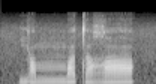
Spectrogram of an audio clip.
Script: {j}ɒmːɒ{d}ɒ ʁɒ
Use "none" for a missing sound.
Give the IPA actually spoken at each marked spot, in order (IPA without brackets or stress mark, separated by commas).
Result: j, t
